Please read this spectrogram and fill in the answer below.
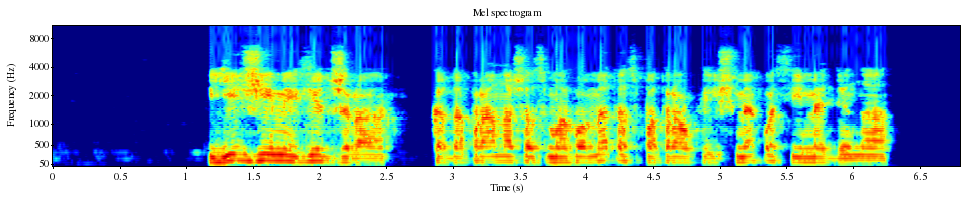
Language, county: Lithuanian, Šiauliai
